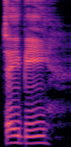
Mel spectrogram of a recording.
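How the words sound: It is said in a Hong Kong English accent. "In Hong Kong, they call it me as"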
